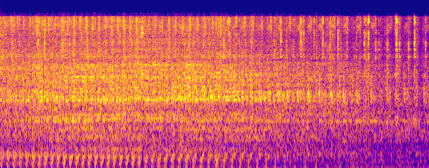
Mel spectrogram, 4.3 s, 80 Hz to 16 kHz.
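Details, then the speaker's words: Customised Bolens Husky 600 garden tractor in its current state: quick even chugging about four pulses a second that fades smoothly, no misfire or knock; engine running great. "that's the current state of the 600. It's running great."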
